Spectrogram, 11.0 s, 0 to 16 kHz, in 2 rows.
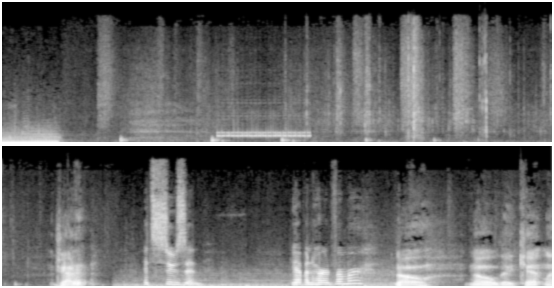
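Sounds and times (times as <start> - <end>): telephone ringing: 2.1 - 3.1.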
